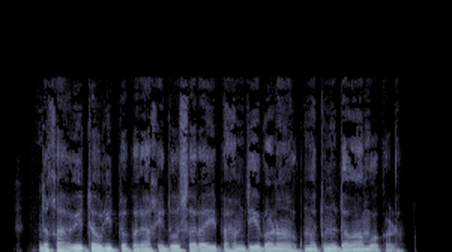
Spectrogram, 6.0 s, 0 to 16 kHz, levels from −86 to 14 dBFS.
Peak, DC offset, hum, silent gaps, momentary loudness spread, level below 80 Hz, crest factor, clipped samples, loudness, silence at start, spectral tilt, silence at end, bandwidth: -8 dBFS; under 0.1%; none; none; 6 LU; -58 dBFS; 14 dB; under 0.1%; -21 LUFS; 0.55 s; -8 dB/octave; 0.65 s; 10.5 kHz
